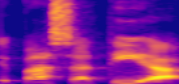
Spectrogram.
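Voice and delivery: ordinary talk, nothing marked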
